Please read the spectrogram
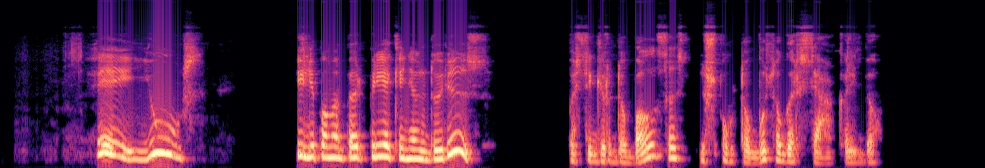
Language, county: Lithuanian, Panevėžys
